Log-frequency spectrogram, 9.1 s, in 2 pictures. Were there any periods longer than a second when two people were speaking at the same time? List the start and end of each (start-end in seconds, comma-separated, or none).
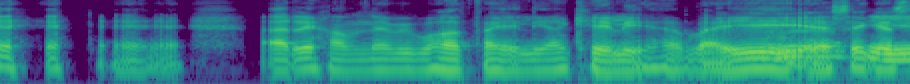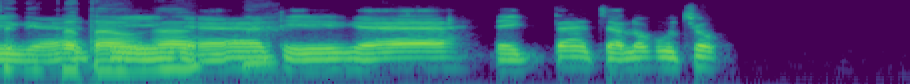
3.8-5.5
